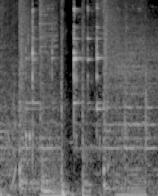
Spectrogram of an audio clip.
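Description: Metal teaspoon stirring turmeric and water in a glass mug, clinking against the glass several times at irregular intervals.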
